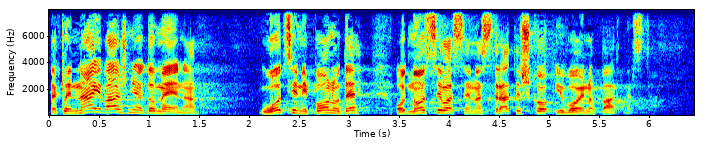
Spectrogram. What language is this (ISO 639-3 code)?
hrv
